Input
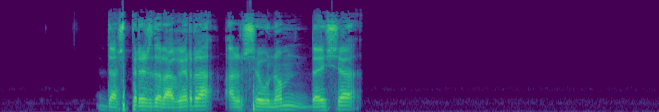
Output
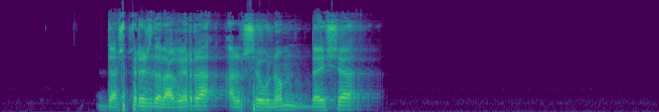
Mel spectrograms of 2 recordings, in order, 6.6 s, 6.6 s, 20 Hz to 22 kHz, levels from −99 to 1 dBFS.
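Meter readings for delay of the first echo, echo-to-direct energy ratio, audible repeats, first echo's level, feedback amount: 97 ms, -17.5 dB, 3, -18.0 dB, 39%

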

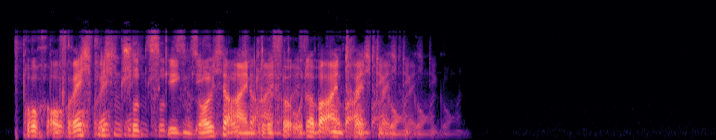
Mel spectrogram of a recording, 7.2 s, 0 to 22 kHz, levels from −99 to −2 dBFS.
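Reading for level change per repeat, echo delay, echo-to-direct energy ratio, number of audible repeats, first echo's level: -12.0 dB, 263 ms, -8.5 dB, 2, -9.0 dB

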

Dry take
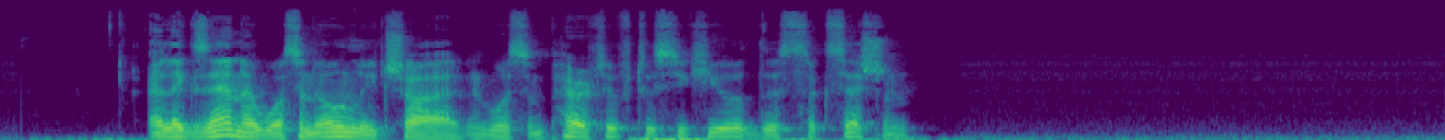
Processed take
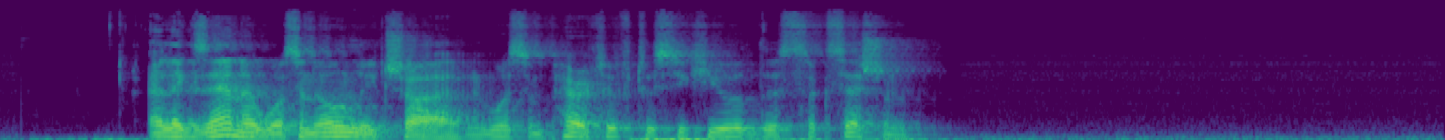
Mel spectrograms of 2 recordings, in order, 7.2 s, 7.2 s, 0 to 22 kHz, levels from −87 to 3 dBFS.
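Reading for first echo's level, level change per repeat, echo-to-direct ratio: -14.5 dB, -7.0 dB, -13.5 dB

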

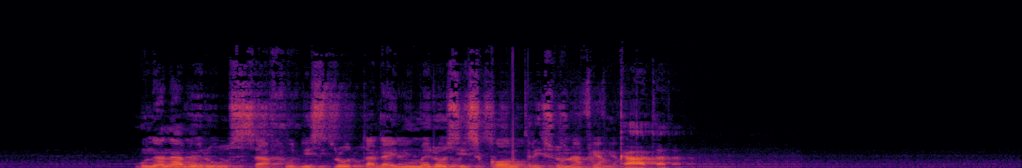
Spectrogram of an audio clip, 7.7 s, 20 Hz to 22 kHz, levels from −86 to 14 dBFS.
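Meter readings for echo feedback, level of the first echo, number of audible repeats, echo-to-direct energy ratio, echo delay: 22%, -12.0 dB, 2, -12.0 dB, 114 ms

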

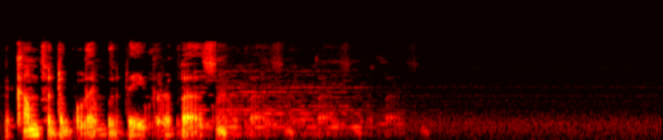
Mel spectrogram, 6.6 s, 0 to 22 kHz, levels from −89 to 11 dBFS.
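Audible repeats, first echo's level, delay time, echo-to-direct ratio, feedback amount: 2, -22.0 dB, 677 ms, -21.0 dB, 47%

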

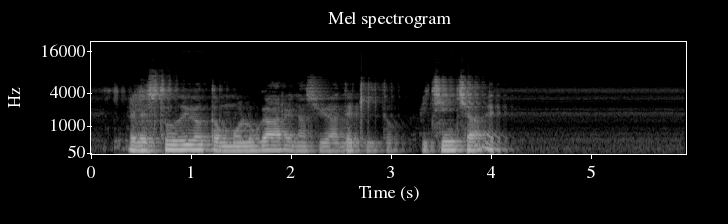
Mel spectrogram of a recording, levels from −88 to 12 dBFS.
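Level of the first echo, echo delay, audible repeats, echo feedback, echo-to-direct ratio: -10.0 dB, 71 ms, 3, 35%, -9.5 dB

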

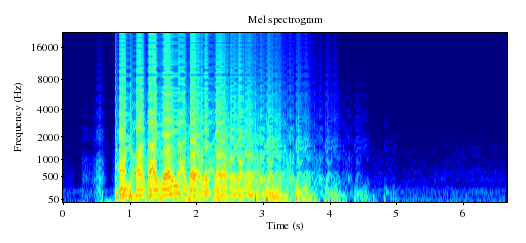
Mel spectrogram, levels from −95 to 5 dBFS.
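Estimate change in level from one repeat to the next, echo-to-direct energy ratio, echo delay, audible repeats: -10.0 dB, -6.0 dB, 441 ms, 3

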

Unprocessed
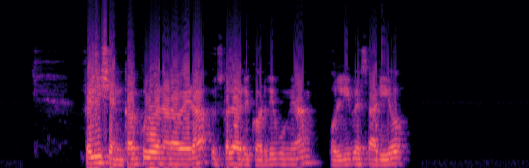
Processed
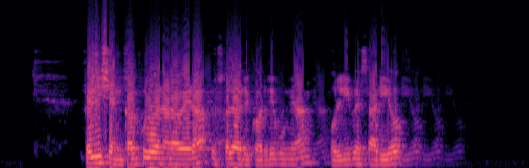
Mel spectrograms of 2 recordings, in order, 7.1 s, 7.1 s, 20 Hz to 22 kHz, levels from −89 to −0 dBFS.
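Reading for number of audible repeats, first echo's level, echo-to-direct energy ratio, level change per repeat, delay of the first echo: 2, -20.0 dB, -19.5 dB, -8.0 dB, 288 ms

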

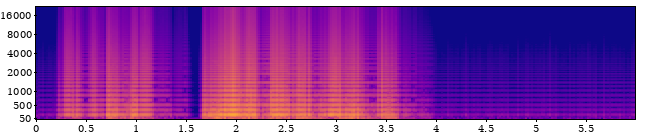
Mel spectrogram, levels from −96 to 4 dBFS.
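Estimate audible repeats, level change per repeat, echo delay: 2, -6.5 dB, 172 ms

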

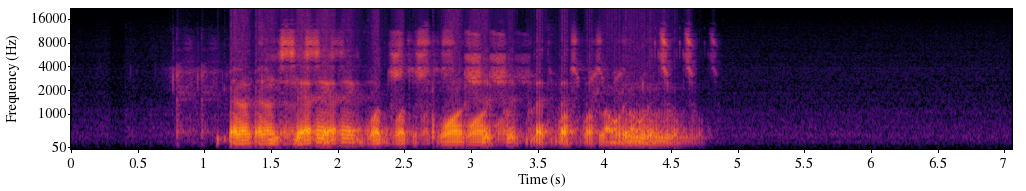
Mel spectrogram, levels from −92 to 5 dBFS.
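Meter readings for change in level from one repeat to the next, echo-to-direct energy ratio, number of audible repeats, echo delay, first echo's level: -13.0 dB, -3.0 dB, 2, 186 ms, -3.0 dB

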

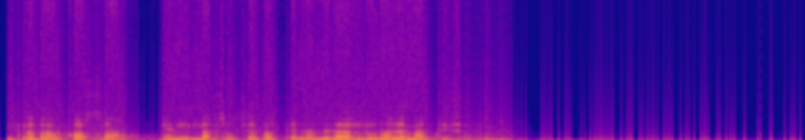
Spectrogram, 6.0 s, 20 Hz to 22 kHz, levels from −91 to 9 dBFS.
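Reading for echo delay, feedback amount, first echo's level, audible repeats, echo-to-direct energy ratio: 150 ms, 36%, -22.0 dB, 2, -21.5 dB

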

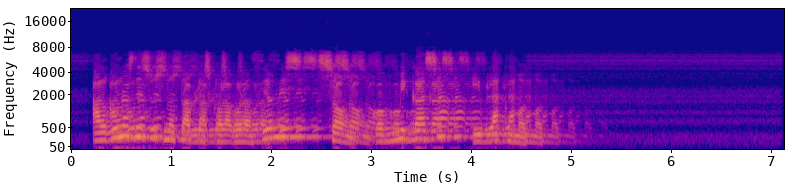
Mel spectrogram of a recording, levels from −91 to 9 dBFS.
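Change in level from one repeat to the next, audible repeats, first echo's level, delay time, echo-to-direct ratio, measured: -8.0 dB, 4, -5.5 dB, 165 ms, -4.5 dB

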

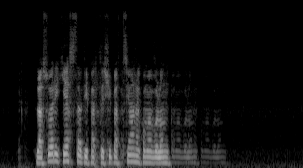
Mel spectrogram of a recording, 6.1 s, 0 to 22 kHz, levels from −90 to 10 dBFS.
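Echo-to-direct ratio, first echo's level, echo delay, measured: -22.5 dB, -23.0 dB, 578 ms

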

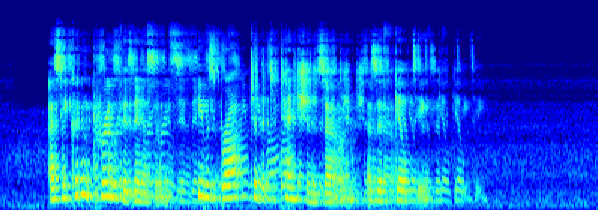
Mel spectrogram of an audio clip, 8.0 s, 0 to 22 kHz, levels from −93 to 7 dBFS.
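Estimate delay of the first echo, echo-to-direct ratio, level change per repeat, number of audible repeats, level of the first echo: 60 ms, -5.5 dB, no regular repeats, 4, -8.5 dB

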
